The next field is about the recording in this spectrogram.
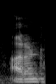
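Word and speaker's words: aren't: गलती इसमें होती है पहली गलती यहां पर होती है एम में एमन कह देते हैं आरट होना चाहिए दूसरी गलती होती विल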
